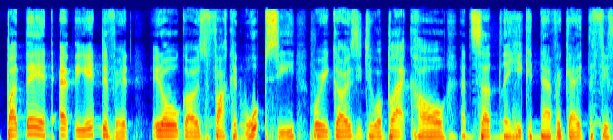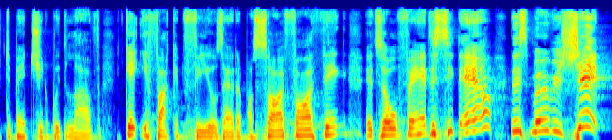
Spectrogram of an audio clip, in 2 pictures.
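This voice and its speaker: A man's voice: medium pitch, expressive, brisk, hardly any pauses, darkish tone, no echo, natural voice. A man doing a whiny nerd critic. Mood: ranting.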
